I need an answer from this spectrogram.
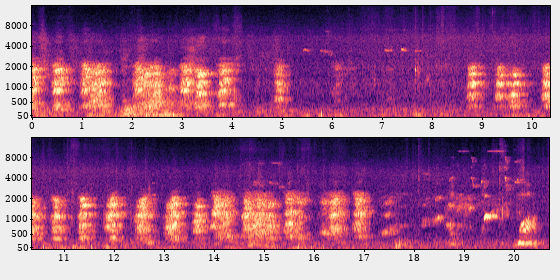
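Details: Pirat, a five-month-old German Shepherd puppy with strong nerves and high drive, bred for sport or police work, gives runs of sharp, rapid barks, a dense cluster early, a pause, then a steady string of evenly spaced barks before quieter sounds.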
